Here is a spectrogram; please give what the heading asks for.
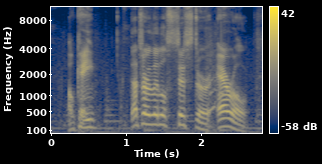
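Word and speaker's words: Aryll: That's our little sister, Errol. I called her Ariel for the longest time. That's not how you spell Ariel, by the way. It is definitely Errol.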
